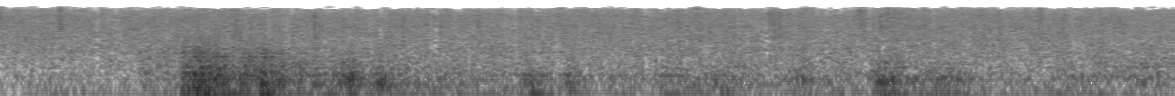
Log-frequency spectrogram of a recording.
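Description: Steady rain falling on garden foliage, with a loud low rumble about a second in and weaker low thumps over the next few seconds.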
